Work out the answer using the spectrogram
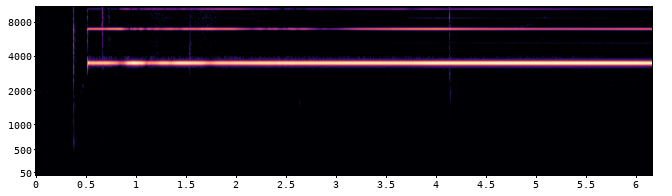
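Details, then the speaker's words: Fire alarm panel lamp test: after a click, one steady shrill electronic tone sounds without a break for about five to ten seconds, then panel returns to normal; sounder working properly. "st will last for about like five to ten seconds and then it will go back to alarm normal condition I mean the panel will go back to normal condition"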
